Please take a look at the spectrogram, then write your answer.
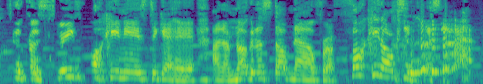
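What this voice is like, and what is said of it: Speaks in a put-on accent. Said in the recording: “had an accent.”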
